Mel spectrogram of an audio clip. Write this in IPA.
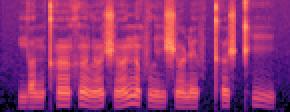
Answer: j ɐ˩ n kʰ œ̃˧ x ə̃˥˩ l œ̃˩˥ ʃ œ̃˩˥ n ə̃˥˩ f l i˩ ʃ œ̃˩ ɳ e˩ f kʰ ø˧ ʃ kʰ i˥˩

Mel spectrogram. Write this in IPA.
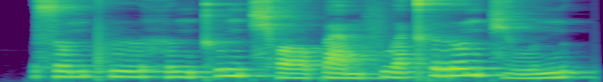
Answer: s o˦˥ n pʰ ɯː˧ h ɯ˧ ŋ kʰ ɯ˥˩ ŋ t͡ɕʰ ɔː˨˩ p a˨˩ m f u˨˩ a̯ kʰ r o˥˩ n t͡ɕ u˩˦ n

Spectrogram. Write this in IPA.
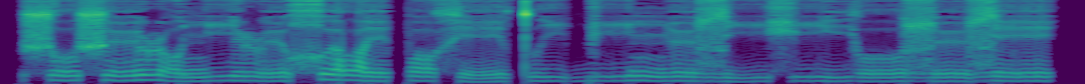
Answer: ʃ o˧˥ ʃ øː˧˥ ɭ ɔ˩ ɲ iː˧ ɭ ø˩˧ χʷ e˥ lˠ e˧˥ p ɔ˧ x eː˩˧ tʷ iː˧ b iː˧˥ ɲ øː˧ ɮ iː˩˧ x iː˧ j oː˧ ɮ ø˧˥ ɮ e˥

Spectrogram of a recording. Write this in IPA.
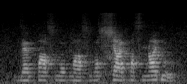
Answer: d æ θ æ sˤ ðˤ u v æ sˤ ðˤ o sˤ ɕ æ θ e sˤ ŋ i ɗ u

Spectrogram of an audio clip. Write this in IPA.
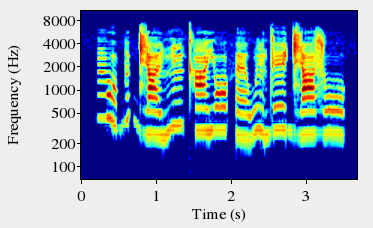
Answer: ŋ o̰˦˨ ʊ̯ b ɪ˦ ʔ d͡ʑ a˨ ɪ̯ ɲ ĩ˦ kʰ ã˦ j ɔ˦ θ ɛ˨ w ĩ˦˨ d e˦ d͡ʑ ä˦ z o˦

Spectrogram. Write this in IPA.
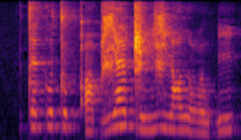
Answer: t ɛ˧ k ʊ˧ t ʊ˨˦ b qʼ ɑ˨ b ʑ æ˦ ɖ͡ʐ iː˨˦ ʑ iː˧ ðˤ uː˨ ʔ i˦

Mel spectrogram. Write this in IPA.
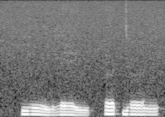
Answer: j uː˨˩ j l e˨˩ j | ɵ˧ t̚ j ɵ˨ n

